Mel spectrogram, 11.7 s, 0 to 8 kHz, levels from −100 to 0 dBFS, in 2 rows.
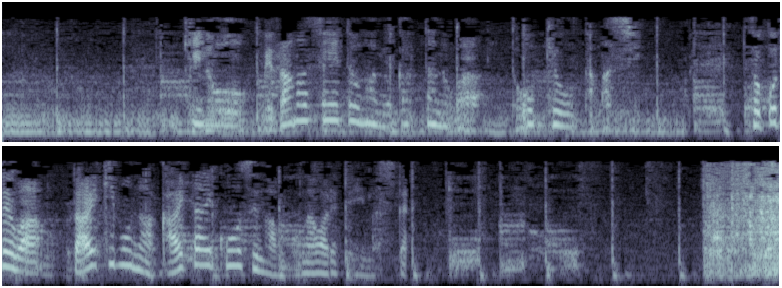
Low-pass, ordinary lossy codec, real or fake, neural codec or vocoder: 7.2 kHz; MP3, 24 kbps; fake; vocoder, 22.05 kHz, 80 mel bands, HiFi-GAN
